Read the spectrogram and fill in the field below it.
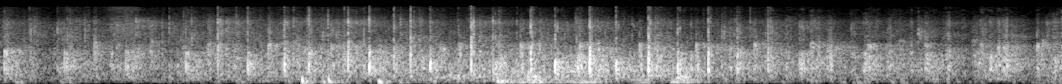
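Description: An audience at an engineering and computing conference applauds a speaker at the end of a speech: dense, steady clapping from many hands lasting several seconds.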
